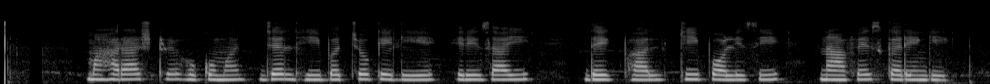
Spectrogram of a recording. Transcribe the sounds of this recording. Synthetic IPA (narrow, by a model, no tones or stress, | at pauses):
mɐɦaːɾaːʃʈɾəɦʊkuːmət̪̚d͡ʒɐld̪ɦibɐtːʃõkelie | ɾɪzaːi | d̪eːk̚ʰbʱaːlkipɔːlɪsi | naːfɪzkɐɾẽːŋɡiː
